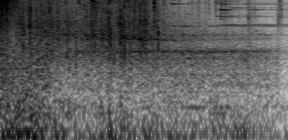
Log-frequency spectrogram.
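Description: Incendio fire spell cast in Hogwarts Legacy, a loud fiery whoosh-boom that starts strong and trails off into a crackling, fading burst.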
